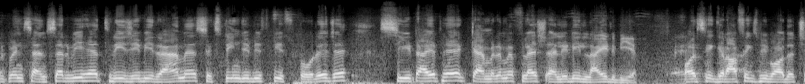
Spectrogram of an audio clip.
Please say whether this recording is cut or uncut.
uncut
